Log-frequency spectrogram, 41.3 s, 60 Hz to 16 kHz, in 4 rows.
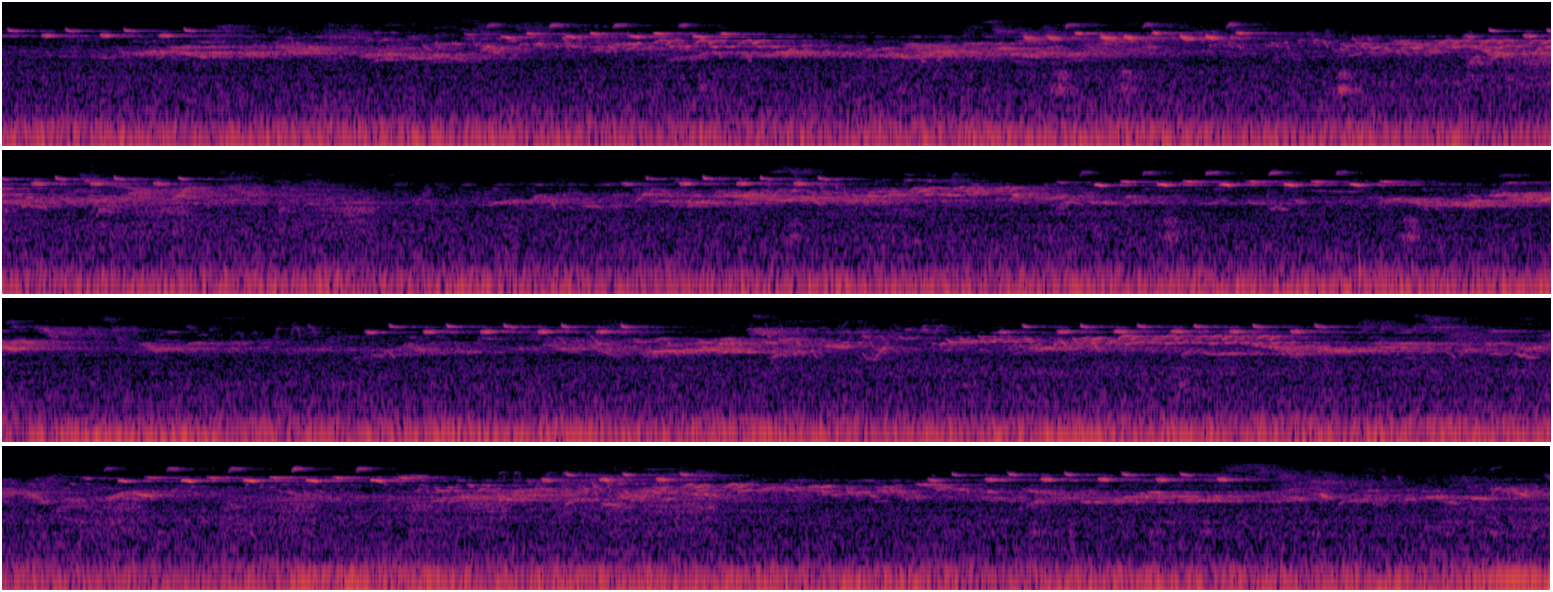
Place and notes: all the mornings of the ... - jun 21 2013 friday 04:26
Maribor, Slovenia, 21 June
